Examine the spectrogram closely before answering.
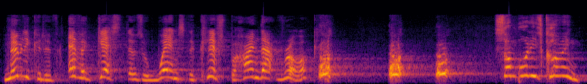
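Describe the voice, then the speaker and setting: A woman's voice: very high-pitched, animated, moderate pace, pauses often. A woman playing a plucky, earnest young local child in a children's audio adventure. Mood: eager, urgent. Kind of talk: children's audio play acting. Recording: long reverb, some noise.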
